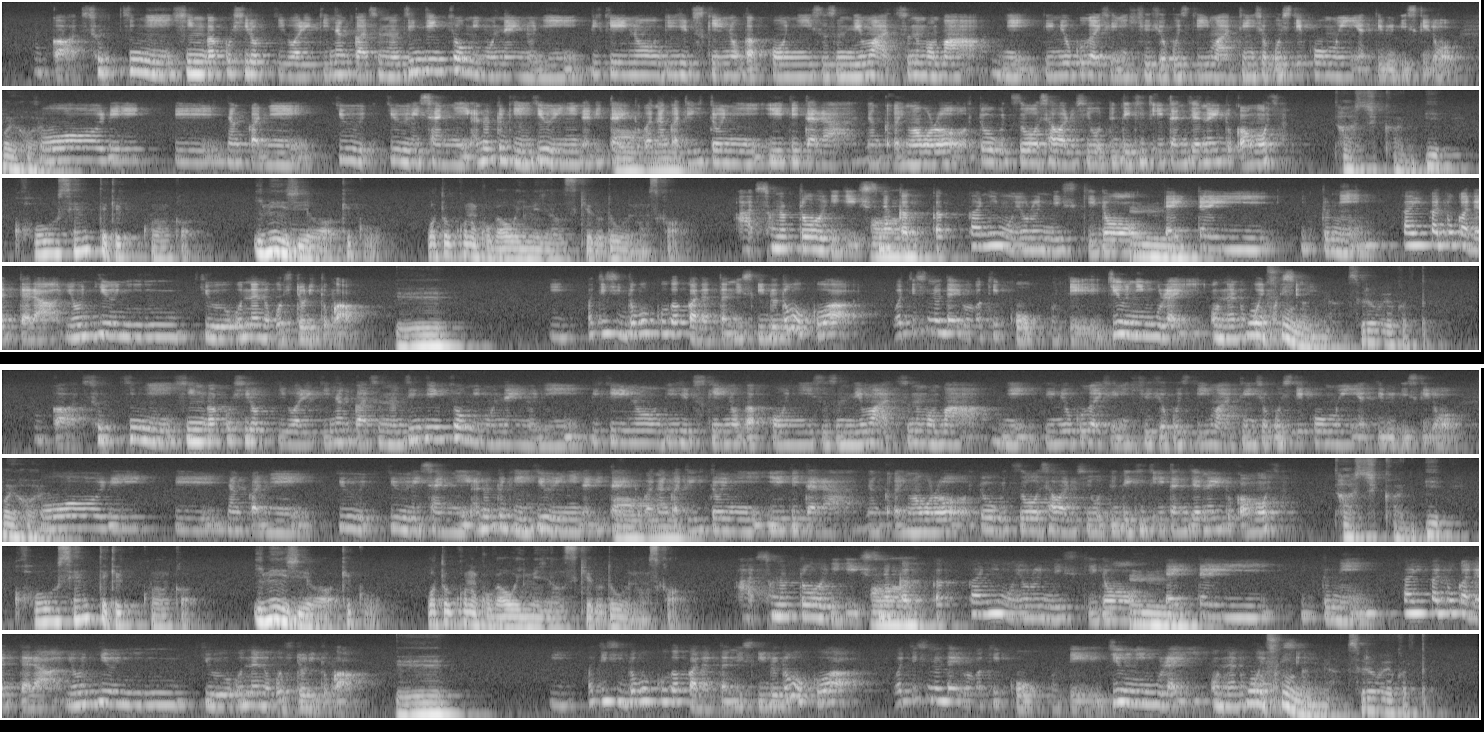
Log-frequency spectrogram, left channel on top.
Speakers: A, on the left (about 70°); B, on the right (about 15°).
A: なんか、そっちに進学しろって言われて、なんか、その、全然興味もないのに、理系の技術系の学校に進んで、まあ、そのまま、ね、電力会社に就職して、今、転職して公務員やってるんですけど、
B: はいはい。
A: それで、なんかね、10、獣さんに、あの時獣医になりたいとか、
B: ああ。
A: なんか適当に言えてたら、なんか今頃動物を触る仕事できていたんじゃないとか思う。
B: 確かに。え、高専って結構なんか、イメージでは結構男の子が多いイメージなんですけど、
A: はい。
B: どうなんですか
A: あ、その通りです。
B: ああー、
A: なんか、学科にもよるんですけど、
B: うん。
A: だいたい、えっとね、会科とかだったら40人中女の子1人とか、
B: ええ
A: い私、土木学科だったんですけど、土木は、私の代は結構多くて、10人ぐらい女の子いましたね。
B: ー。ああ、そうなんや。それはよかった。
